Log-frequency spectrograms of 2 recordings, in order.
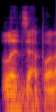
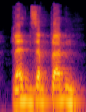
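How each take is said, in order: First: Said in the usual way. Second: Hammed-up band name; exaggerated repeat. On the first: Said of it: "I don't know why I said it like that". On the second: Shown as a demonstration. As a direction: punch out the band name in an overdone way. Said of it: "why I said it like that".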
